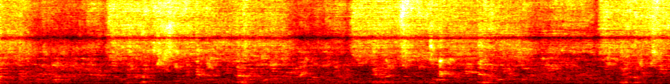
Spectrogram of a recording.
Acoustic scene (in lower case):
restroom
